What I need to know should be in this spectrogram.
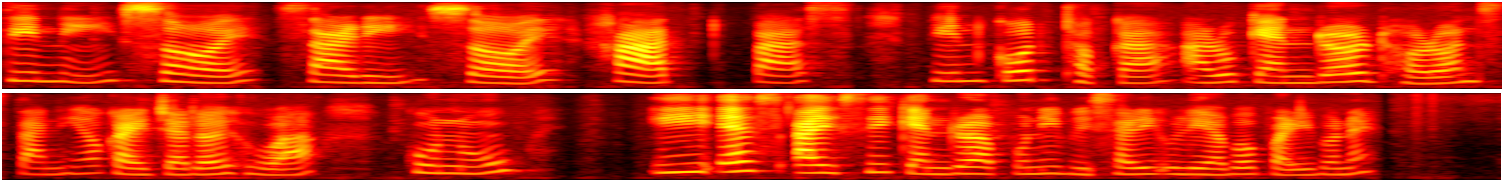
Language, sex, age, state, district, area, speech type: Assamese, female, 18-30, Assam, Sonitpur, urban, read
